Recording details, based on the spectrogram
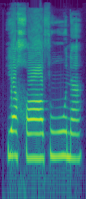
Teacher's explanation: خا کی ادائیگی حلق کے اوپر والے حصے سے ہے. خا حروف تفخیم میں سے بھی ہے تو ہمیں اسے بھاری آواز میں پڑھنا ہے جو کہ اس کے بعد مد الف ہے، اور مد الف اپنے پیچھے والے حرف کا حکم لیتا ہے تفخیم میں اور ترقیق میں. · خا حروف تفخیم میں سے بھی ہے تو ہمیں اسے بھاری آواز میں پڑھنا ہے جو کہ اس کے بعد مد الف ہے، اور مد الف اپنے پیچھے والے حرف کا حکم لیتا ہے تفخیم میں اور ترقیق میں. تو ہم خا کو اور مد الف کو دونوں کو بھاری آواز میں پڑھیں گے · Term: حرف الخا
